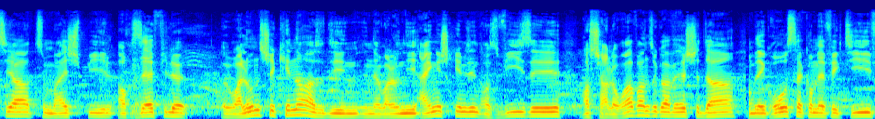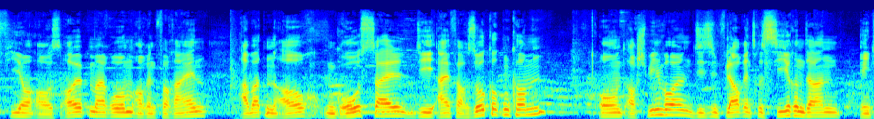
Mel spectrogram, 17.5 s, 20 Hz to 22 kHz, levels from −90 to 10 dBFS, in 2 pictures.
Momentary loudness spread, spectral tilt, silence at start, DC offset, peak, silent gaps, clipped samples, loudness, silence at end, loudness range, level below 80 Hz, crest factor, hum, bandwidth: 7 LU; -5 dB/octave; 0 s; under 0.1%; 0 dBFS; none; under 0.1%; -18 LUFS; 0 s; 1 LU; -64 dBFS; 18 dB; none; 15.5 kHz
